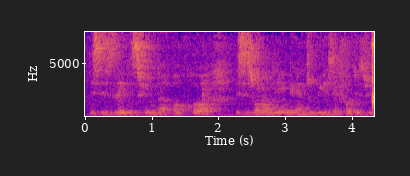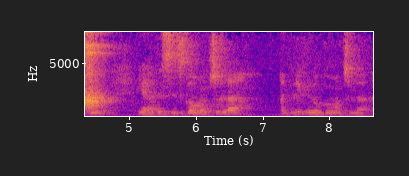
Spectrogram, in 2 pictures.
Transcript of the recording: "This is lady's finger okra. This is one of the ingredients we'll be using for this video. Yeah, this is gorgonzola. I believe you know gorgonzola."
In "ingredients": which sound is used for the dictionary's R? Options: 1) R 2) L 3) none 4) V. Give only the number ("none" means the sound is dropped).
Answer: 3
